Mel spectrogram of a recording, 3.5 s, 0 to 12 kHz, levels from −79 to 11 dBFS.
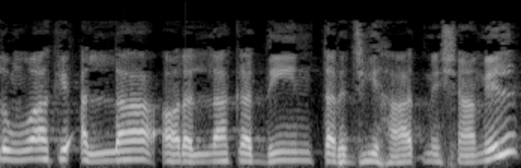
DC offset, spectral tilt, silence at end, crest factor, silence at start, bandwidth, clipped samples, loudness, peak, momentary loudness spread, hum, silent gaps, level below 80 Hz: under 0.1%; -6.5 dB/octave; 0 s; 12 dB; 0 s; 8 kHz; under 0.1%; -13 LUFS; 0 dBFS; 4 LU; none; none; -50 dBFS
